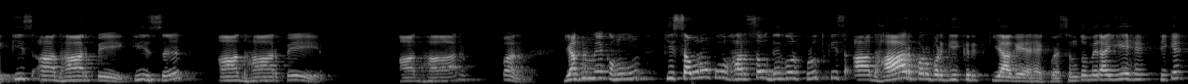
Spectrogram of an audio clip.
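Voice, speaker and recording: A man's voice: extremely high pitch, pushed and bright. Male Hindi tutor for exam prep, repetitive, rhetorical question-and-answer teaching, familiar with students. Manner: repeats key words, asks and answers his own questions; addresses students familiarly as son and brother. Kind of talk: exam-prep grammar lesson.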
